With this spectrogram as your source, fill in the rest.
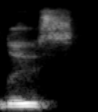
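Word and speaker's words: loess: top of that um luss spelled o l e s s sometimes pronounced loose is soil particles of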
